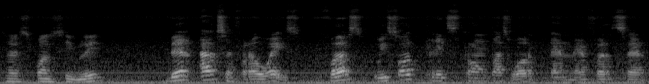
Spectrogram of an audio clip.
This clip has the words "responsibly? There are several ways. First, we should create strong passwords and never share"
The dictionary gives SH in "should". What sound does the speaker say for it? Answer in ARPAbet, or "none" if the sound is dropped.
S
